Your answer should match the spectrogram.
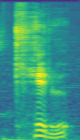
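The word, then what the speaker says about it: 蹴る: refuse to reject or to stomp on is keru other pronunciations are shuku or sho with our leg completing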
